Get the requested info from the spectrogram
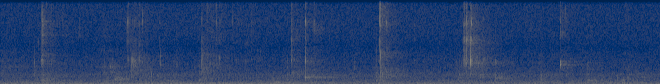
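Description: Slow chewing of a macaron with the mouth closed: faint wet mouth clicks about once a second, over a low steady hum.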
